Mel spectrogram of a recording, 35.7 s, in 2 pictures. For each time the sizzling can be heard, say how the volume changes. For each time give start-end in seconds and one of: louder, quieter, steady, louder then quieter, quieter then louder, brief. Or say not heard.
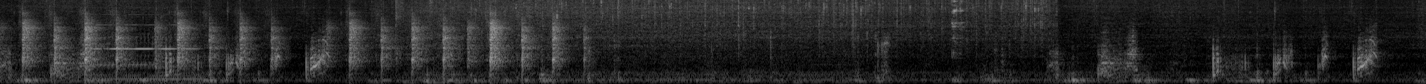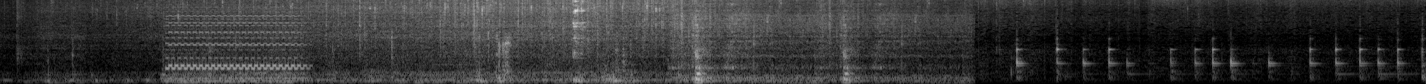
0.0-35.6 louder then quieter.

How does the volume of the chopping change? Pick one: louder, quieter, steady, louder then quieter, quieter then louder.
quieter then louder.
